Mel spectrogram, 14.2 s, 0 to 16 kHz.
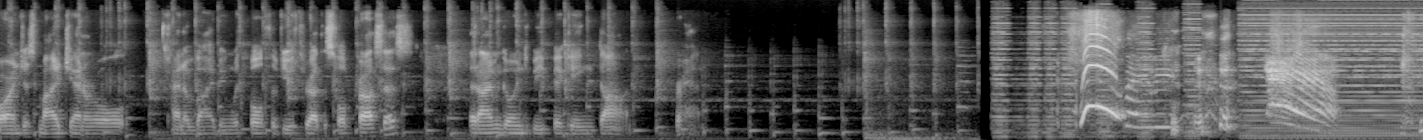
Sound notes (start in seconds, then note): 10.0 fanfare; 12.4 laughs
